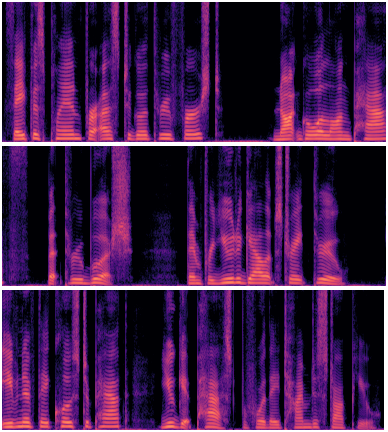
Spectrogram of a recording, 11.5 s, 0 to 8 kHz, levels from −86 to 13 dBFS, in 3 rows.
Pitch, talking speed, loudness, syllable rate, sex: 195 Hz, 195 wpm, -19 LUFS, 4.6 syllables/s, female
